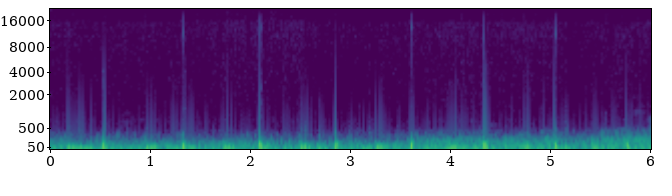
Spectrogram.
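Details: Regular low heartbeat thumps, about 79 per minute, from a 35-year-old male, recorded at the mitral (bicuspid) valve area after doing weights; normal heart sounds after exercise.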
